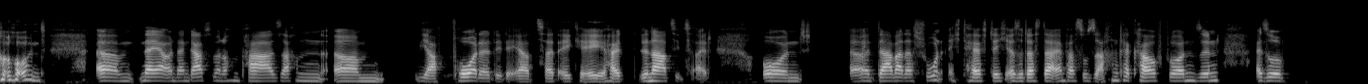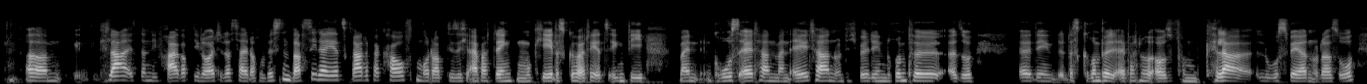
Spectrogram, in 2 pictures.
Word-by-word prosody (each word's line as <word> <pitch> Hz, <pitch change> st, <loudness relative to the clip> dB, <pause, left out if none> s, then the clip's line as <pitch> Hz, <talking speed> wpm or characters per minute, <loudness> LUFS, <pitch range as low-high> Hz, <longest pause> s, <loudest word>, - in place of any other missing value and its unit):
Und, 195 Hz, -4 st, +2 dB, 0.5 s
ähm, 165 Hz, -2 st, +2 dB
na 175 Hz, 0 st, +5 dB
ja, 170 Hz, -2 st, +3 dB
und 160 Hz, -, -7 dB
dann 165 Hz, 0 st, -5 dB
gab's 175 Hz, +1 st, +1 dB
immer 175 Hz, -, -9 dB
noch 165 Hz, +1 st, -9 dB
'n 170 Hz, -, -16 dB
paar 155 Hz, -1 st, +3 dB
Sachen, 160 Hz, 0 st, -7 dB
ähm, 150 Hz, -1 st, 0 dB, 0.3 s
ja, 135 Hz, 0 st, 0 dB, 0.2 s
vor 170 Hz, +1 st, +5 dB
der 150 Hz, -2 st, -3 dB
DDR-Zeit, 135 Hz, 0 st, -4 dB
aka 140 Hz, -1 st, -1 dB
halt 135 Hz, +2 st, +3 dB, 0.2 s
der 160 Hz, -, +1 dB
Nazizeit 160 Hz, -1 st, +2 dB, 0.5 s
und, 160 Hz, -2 st, 0 dB, 0.5 s
äh, 165 Hz, +4 st, -1 dB
da 165 Hz, 0 st, +4 dB
war 170 Hz, -, +5 dB
das 165 Hz, 0 st, -3 dB
schon 205 Hz, +3 st, -5 dB
echt -, -, -15 dB
heftig, 160 Hz, -1 st, 0 dB
also, 160 Hz, 0 st, -1 dB
dass 160 Hz, 0 st, +2 dB
da 160 Hz, 0 st, +5 dB
einfach 165 Hz, 0 st, 0 dB
so 160 Hz, -, -10 dB
Sachen 180 Hz, +3 st, -3 dB
verkauft 170 Hz, -2 st, +2 dB
worden 165 Hz, +1 st, +1 dB
sind. 170 Hz, +2 st, -2 dB, 0.4 s
Also 170 Hz, -1 st, 0 dB, 1.1 s
ähm. 165 Hz, -2 st, +3 dB, 0.4 s
Klar 195 Hz, 0 st, +5 dB
ist -, -, -11 dB
dann 185 Hz, -1 st, -10 dB
die 170 Hz, -, -16 dB
Frage, 170 Hz, 0 st, +4 dB
ob 180 Hz, -, -21 dB
die 185 Hz, -, -12 dB
Leute 160 Hz, 0 st, 0 dB
das 175 Hz, 0 st, -6 dB
halt 160 Hz, -1 st, +2 dB
auch 145 Hz, -, -3 dB
wissen, 200 Hz, +6 st, -3 dB
was -, -, +4 dB
sie 245 Hz, -, -6 dB
da 220 Hz, -, +4 dB
jetzt 205 Hz, 0 st, -2 dB
gerade 195 Hz, +1 st, +4 dB
verkaufen 190 Hz, -1 st, -2 dB
oder 165 Hz, -1 st, 0 dB
ob 155 Hz, -, -4 dB
die 160 Hz, -, -11 dB
sich 155 Hz, 0 st, -6 dB
einfach 160 Hz, +2 st, +3 dB
denken: 160 Hz, -1 st, 0 dB
„Okay, 160 Hz, +2 st, +1 dB
das 170 Hz, -, -3 dB
gehörte -, -, +2 dB
jetzt -, -, -1 dB
irgendwie 155 Hz, -1 st, -4 dB, 0.3 s
meinen 155 Hz, -1 st, -1 dB
Großeltern, 170 Hz, -1 st, +2 dB
meinen 150 Hz, -1 st, -5 dB
Eltern, 170 Hz, +2 st, +3 dB
und 150 Hz, +2 st, -12 dB
ich 155 Hz, -, -18 dB
will 160 Hz, -, -1 dB
den 155 Hz, -1 st, -6 dB
Rümpel, 170 Hz, 0 st, +2 dB
also, 150 Hz, 0 st, -1 dB, 0.5 s
äh, 165 Hz, +1 st, -1 dB
den 160 Hz, -2 st, -7 dB
das -, -, -6 dB
Gerümpel 170 Hz, +1 st, +1 dB
einfach 170 Hz, +1 st, -3 dB
nur 165 Hz, -, -1 dB
aus 150 Hz, 0 st, +1 dB
vom 150 Hz, -2 st, -11 dB
Keller 170 Hz, -3 st, +4 dB
loswerden 155 Hz, -1 st, -1 dB
oder 150 Hz, 0 st, 0 dB
so.“, 175 Hz, -, -3 dB
165 Hz, 200 wpm, -25 LUFS, 155-175 Hz, 1.1 s, na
